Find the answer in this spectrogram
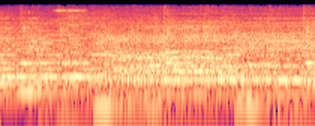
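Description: Sikh devotional kirtan: several men singing together in long held phrases over bowed string instruments, with low tabla strokes underneath.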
